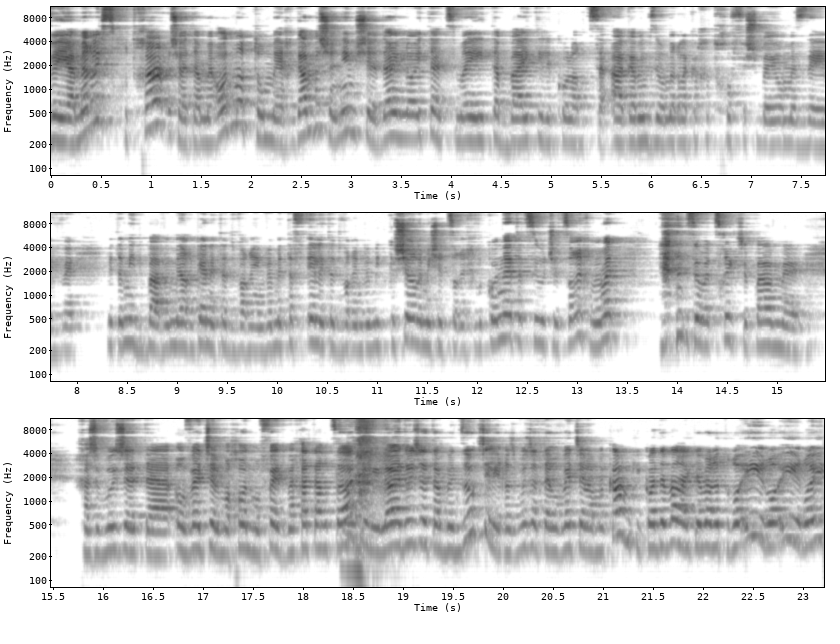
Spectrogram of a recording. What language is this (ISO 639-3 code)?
heb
